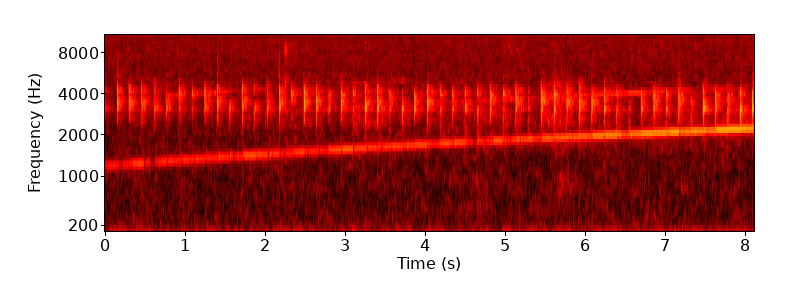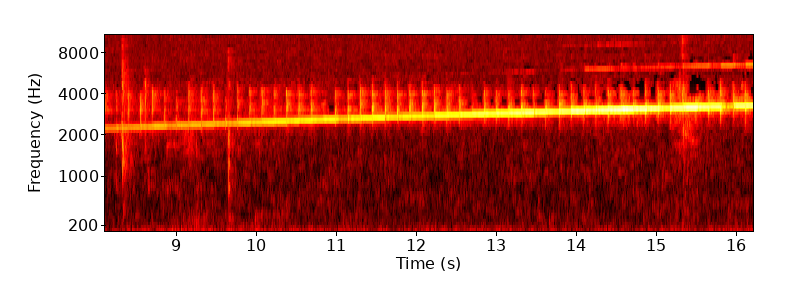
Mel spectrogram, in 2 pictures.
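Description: Buzzer driven by a waveform generator sweeping upward in frequency: a single thin tone rising slowly and steadily in pitch. It starts faint and grows much louder over the last few seconds as the sweep nears the buzzer's resonance.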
